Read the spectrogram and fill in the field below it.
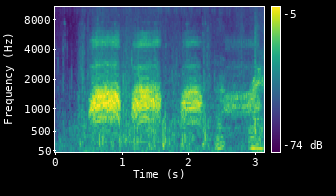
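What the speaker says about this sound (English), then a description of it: "Red doesn't like crows." Crows cawing in the video game Banishers: Ghosts of New Eden, four loud drawn-out caws in a steady rhythm with a near, clear tone and almost no speech.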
